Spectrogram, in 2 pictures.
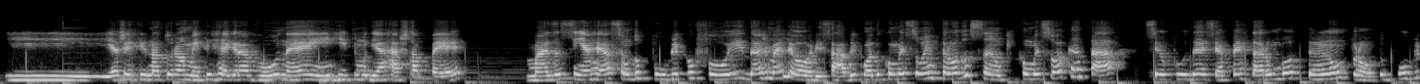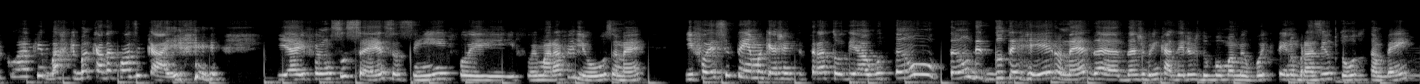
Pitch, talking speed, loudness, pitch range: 235 Hz, 165 wpm, -16 LUFS, 210-295 Hz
